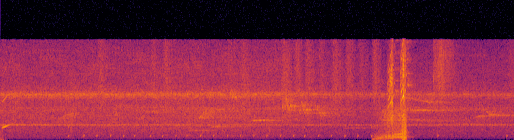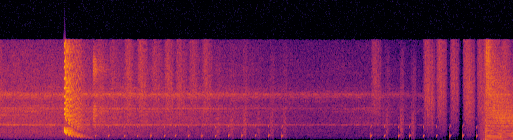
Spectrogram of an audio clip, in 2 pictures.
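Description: Quick, light footstep effects patter in a video game.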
